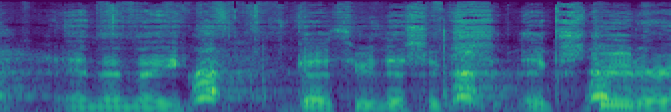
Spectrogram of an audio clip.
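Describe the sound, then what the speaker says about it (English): A female pet dog barks in a quick run of yaps and woofs beside a backyard beehive, mixed under someone talking steadily. "That's my dog barking"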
